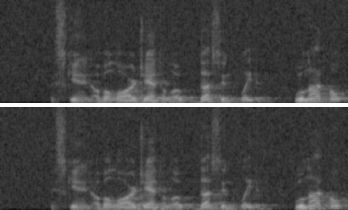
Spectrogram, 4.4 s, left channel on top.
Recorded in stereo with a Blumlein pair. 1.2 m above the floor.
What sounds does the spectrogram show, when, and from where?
0.6 s a man speaking: 5° left, 2.5 m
